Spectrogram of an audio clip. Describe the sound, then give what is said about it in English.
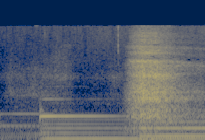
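One deep, breathy inhale taken during a guided prayer, rising in the second half over soft, sustained musical tones. “So I invite us to just take a moment to pause in prayer today, to take a deep breath in,”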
